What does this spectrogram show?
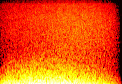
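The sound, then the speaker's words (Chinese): A deep, roaring rumble of thunder holds steady at a fairly loud level for a little over two seconds, heavy in the low end, then stops abruptly. No voices. “他走了好远好远，越过了群山，遇见了老虎，遇见了雷电，”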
